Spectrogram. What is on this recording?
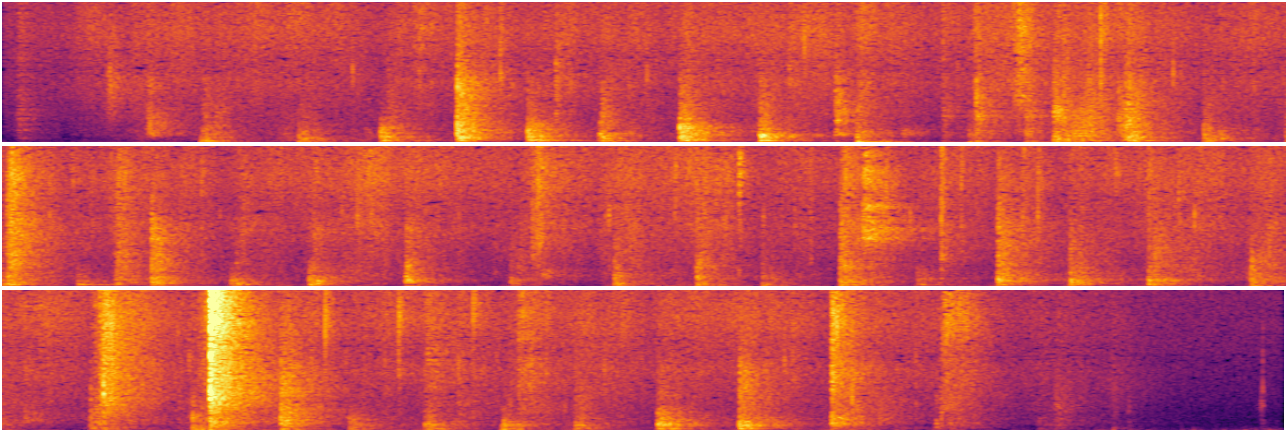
Walking up the stairs of a student apartment block, fairly quickly but not running. Bournemouth, UK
